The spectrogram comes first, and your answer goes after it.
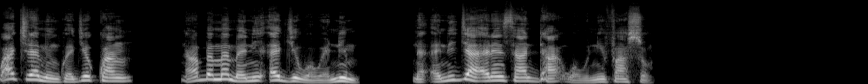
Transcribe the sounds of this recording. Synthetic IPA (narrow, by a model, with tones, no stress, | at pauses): wɔ˦a˦t͡ɕʰɪ˨ɾɛ˦mĩ˨ŋ̩˨kʷʰæ˨d͡ʑe˦kʰʷã˦n | nã˨wɔ˦bɛ˦mã˦mæ̃˨nĩ˦ʔæ˦d͡ʑi˨wɔ̰˨wæ̰˨nĩ˦m | nã̰˨ʔæ˨nĩ˦d͡ʑi˦a˨ɛ˦ɾɪ̃˦n̩˦sã˦da˦wɔ̰˨wʊ˨nĩ˦fa˦sʊ̰˨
